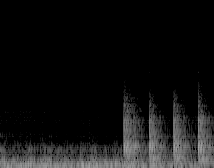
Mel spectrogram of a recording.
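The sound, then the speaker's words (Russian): Four timid, evenly spaced knocks on a door, each a short hollow rap, over a steady low background hiss. “В дверь робко постучали.”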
